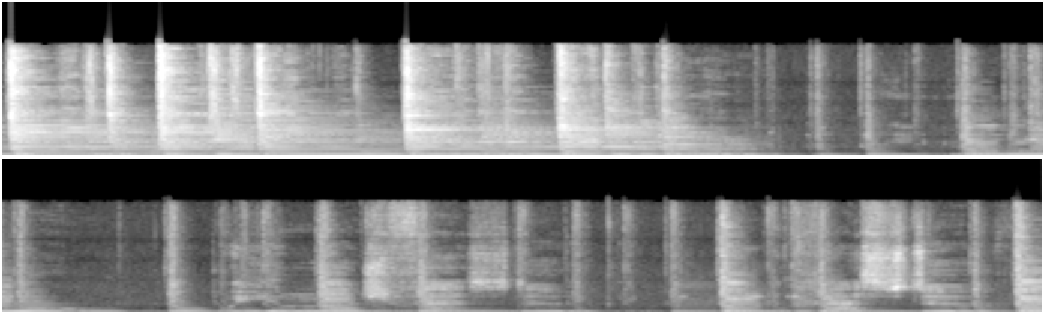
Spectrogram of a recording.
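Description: Steel-string acoustic guitar with a capo, strummed steadily, then played more softly with lighter, sparser strums from about three and a half seconds in.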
